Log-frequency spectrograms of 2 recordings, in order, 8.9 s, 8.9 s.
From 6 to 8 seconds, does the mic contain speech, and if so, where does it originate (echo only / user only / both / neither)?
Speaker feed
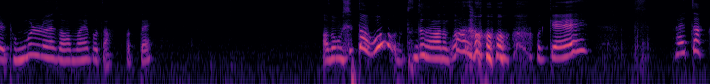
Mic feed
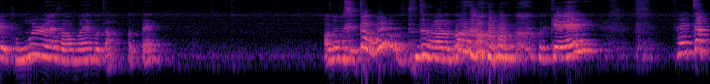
echo only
